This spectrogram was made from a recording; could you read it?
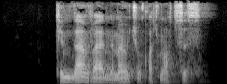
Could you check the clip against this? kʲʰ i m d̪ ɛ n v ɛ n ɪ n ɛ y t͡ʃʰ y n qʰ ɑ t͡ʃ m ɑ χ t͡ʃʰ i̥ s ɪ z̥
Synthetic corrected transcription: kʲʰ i m d̪ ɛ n v ɛ n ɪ m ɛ y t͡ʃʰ y n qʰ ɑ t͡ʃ m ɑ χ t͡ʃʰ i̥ s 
